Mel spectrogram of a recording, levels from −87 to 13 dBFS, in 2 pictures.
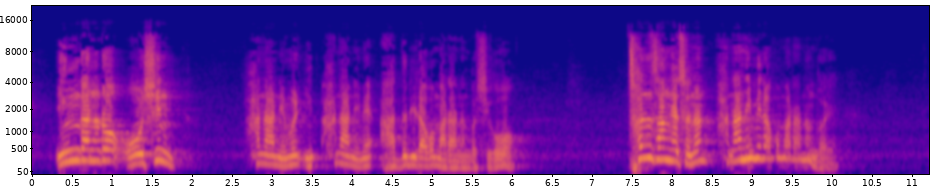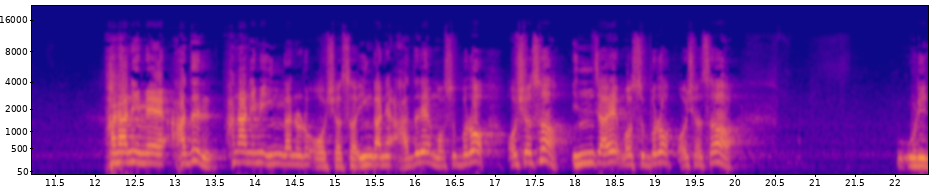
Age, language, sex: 50-69, Korean, male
